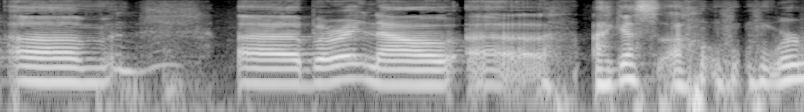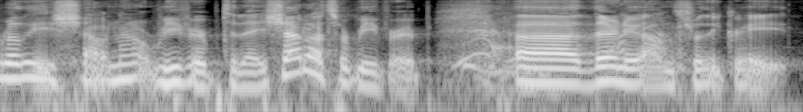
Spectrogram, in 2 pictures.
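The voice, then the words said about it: Worn-out, strained voice. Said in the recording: “Wow, my voice is done.”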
